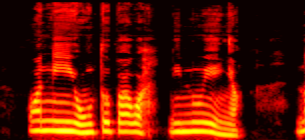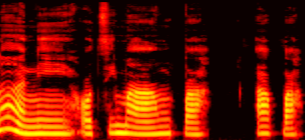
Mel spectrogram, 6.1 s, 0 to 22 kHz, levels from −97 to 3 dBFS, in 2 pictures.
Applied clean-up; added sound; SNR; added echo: none; none; none; none.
